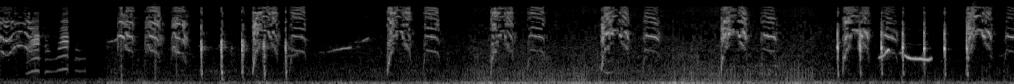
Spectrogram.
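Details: Ringneck parakeet giving sharp, high screechy calls in rapid clusters, some short whistled rising and falling notes between, with a low background hum throughout.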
